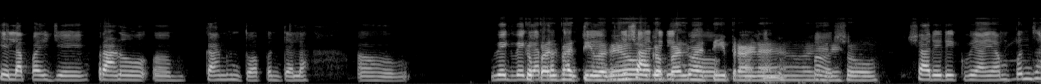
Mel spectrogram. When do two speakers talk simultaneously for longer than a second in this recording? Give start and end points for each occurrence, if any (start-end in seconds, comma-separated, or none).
5.2-8.3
